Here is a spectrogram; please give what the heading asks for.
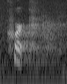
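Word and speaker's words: CWRC: team and that led me to quark which is how we pronounce see WRC which is the acronym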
